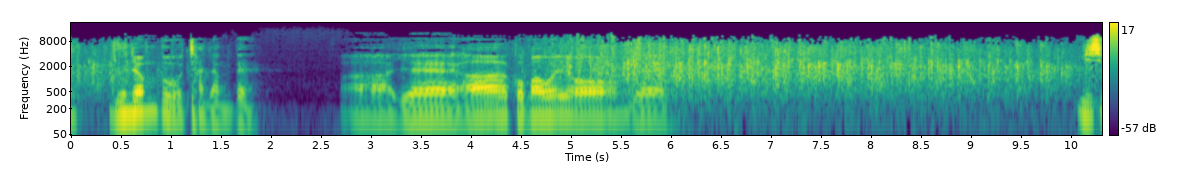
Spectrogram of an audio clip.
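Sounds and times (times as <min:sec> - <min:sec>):
audience applause: 0:00.0 - 0:01.4, 0:03.8 - 0:10.3
speech: 0:00.4 - 0:02.0, 0:02.7 - 0:06.2, 0:10.1 - 0:10.3.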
